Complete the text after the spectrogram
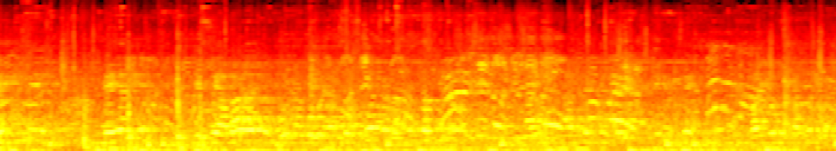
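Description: A crowd shouts and cheers.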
